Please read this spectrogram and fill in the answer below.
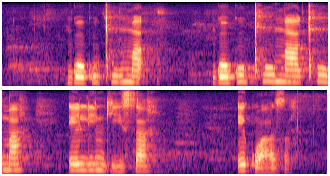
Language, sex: Zulu, female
